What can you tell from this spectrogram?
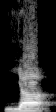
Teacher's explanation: اس یا میں بھی زبان کا درمیان، جس کو وسط لسان کہتے ہیں، شجر کہتے ہیں، یہ اوپر کے تالو سے لگے گا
